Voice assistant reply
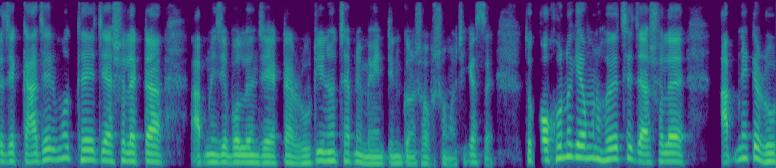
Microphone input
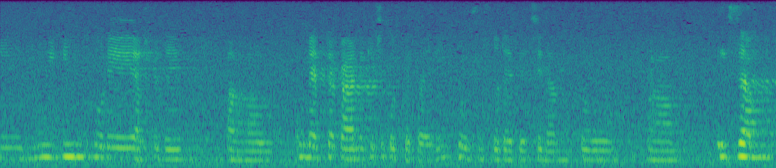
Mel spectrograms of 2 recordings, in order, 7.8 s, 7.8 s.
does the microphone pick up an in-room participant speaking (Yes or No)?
Yes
